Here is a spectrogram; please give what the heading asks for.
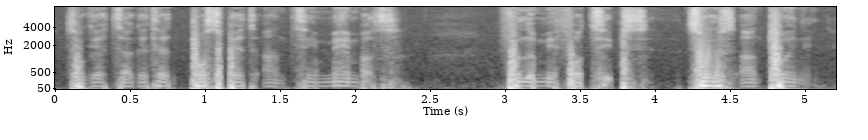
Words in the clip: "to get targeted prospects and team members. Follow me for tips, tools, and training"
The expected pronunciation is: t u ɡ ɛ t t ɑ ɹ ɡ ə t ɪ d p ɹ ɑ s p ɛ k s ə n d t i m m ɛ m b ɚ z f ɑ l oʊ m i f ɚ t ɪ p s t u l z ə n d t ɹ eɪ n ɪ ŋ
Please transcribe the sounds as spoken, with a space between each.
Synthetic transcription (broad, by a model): t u ɡ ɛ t t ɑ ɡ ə t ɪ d p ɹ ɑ s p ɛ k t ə n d t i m m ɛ m b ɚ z f ɑ l oʊ m i f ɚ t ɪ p s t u z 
